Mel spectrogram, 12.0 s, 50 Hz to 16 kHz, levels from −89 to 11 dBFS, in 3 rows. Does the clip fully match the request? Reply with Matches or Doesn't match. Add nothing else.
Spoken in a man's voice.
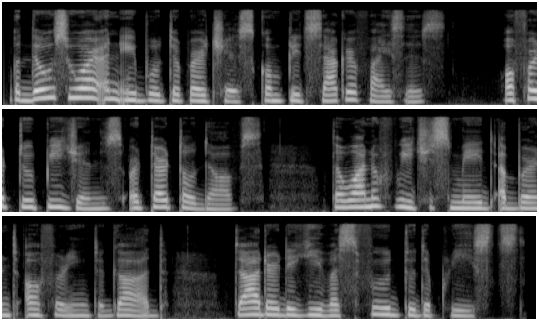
Doesn't match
